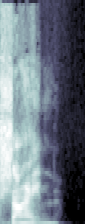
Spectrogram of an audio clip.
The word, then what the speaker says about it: Shein: Soka says Shein, we're all pronouncing it wrong, I think, is pronounced like shine.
